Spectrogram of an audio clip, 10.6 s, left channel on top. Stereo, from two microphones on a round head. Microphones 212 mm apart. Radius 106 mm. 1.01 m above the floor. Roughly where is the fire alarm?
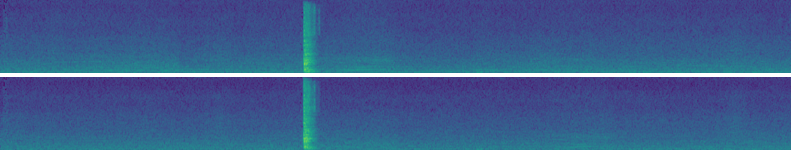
I don't hear a fire alarm.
